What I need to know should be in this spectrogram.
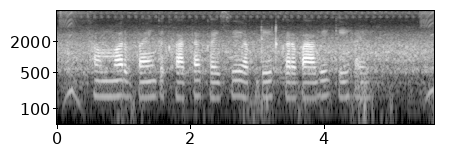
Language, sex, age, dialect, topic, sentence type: Magahi, female, 60-100, Central/Standard, banking, question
